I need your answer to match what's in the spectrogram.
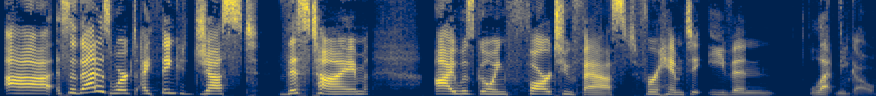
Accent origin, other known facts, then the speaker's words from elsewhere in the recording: Midwest, United States; as a Midwesterner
